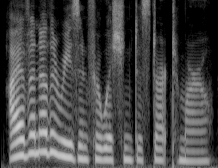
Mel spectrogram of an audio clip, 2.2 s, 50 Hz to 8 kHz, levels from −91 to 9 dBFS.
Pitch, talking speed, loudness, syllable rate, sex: 230 Hz, 275 wpm, -19 LUFS, 7.7 syllables/s, female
